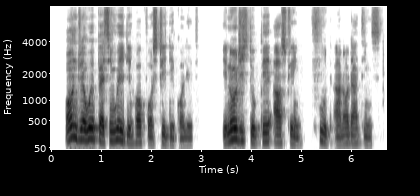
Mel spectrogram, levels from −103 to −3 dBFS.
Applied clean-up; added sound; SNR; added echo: none; none; none; none.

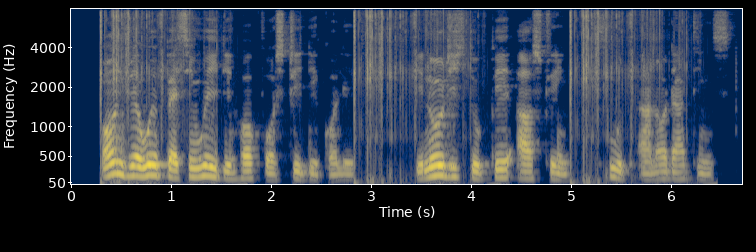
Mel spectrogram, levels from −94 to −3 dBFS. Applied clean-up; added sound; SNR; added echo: none; Crushing; 17 dB; none.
